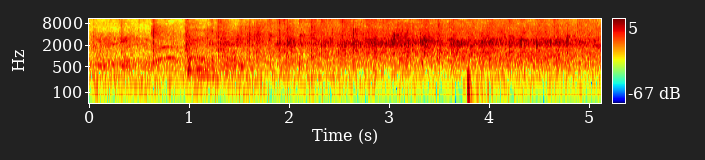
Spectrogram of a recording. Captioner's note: laughter/Applause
